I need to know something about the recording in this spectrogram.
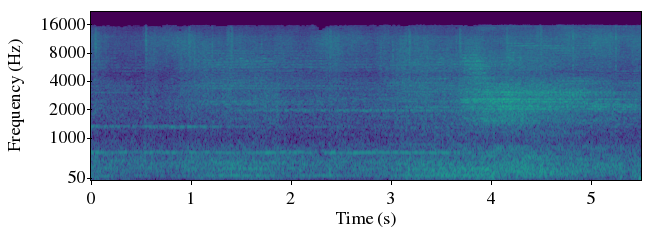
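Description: Huge wings flap with deep, heavy whooshes.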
